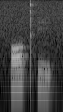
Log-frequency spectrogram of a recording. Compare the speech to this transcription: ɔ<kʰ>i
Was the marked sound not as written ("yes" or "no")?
no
